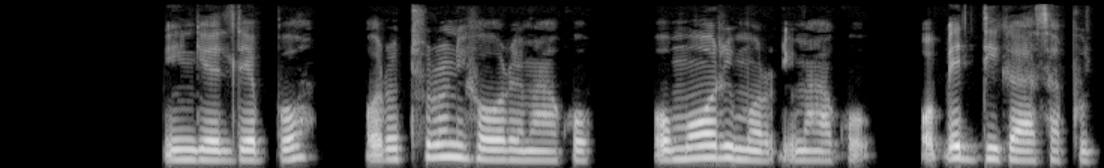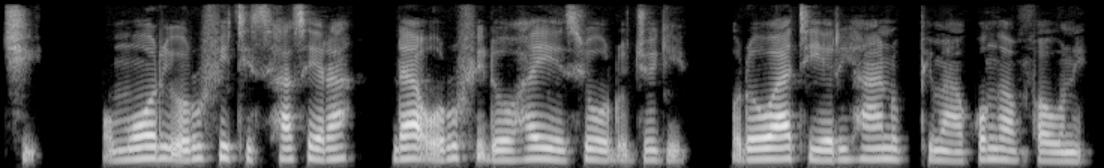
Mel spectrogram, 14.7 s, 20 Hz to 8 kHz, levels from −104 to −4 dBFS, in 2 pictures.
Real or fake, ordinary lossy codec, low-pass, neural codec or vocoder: real; MP3, 64 kbps; 7.2 kHz; none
